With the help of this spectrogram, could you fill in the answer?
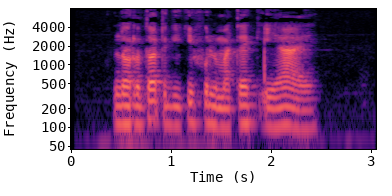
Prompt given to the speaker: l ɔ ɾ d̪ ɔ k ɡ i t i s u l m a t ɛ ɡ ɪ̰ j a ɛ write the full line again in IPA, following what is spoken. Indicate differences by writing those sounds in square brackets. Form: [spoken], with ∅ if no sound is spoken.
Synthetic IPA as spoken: l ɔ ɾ d̪ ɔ [t] ɡ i [k] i [f] u l m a t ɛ [k] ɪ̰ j a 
